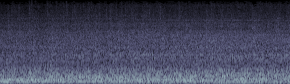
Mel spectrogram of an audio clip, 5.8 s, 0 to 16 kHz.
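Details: Massey Ferguson 40 combine (possibly 1996), sat 3 years, fuel and electrics refreshed; steady, deep diesel drone with no knocks or misses, running evenly unloaded while shaking the machine; normal running.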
